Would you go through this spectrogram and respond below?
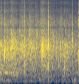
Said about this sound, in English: They did a very good job. Let's give them a round of applause if you're there and saw that.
